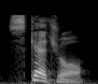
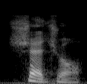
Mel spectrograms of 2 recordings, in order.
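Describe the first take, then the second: First: Schedule modelled firmly with an SK start; American pronunciation. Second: Schedule modelled with an SH start; British pronunciation. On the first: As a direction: say Schedule as SKED-jool for learners to repeat. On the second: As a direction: say schedule as SHED-jool for learners to repeat. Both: Shown as a demonstration.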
